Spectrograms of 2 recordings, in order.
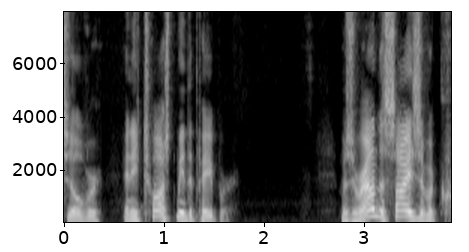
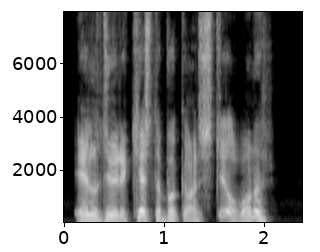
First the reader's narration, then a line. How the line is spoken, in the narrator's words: growled Dick, who was evidently uneasy at the curse he'd brought upon himself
